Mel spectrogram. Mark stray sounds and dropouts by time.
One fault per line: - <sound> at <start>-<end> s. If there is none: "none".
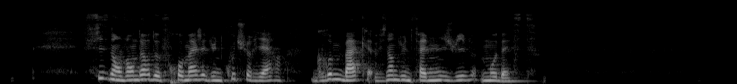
none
